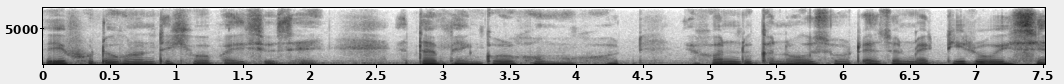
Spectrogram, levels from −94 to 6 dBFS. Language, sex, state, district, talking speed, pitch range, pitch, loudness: Assamese, male, Assam, Sonitpur, 125 wpm, 130-145 Hz, 140 Hz, -19 LUFS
